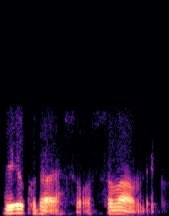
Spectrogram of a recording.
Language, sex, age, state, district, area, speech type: Kashmiri, male, 60+, Jammu and Kashmir, Srinagar, urban, conversation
